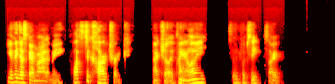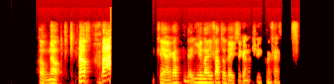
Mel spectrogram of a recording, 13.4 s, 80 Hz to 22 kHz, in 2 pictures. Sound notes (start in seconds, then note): 8.6 various sounds of distress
